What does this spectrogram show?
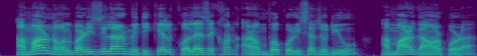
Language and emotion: Assamese, neutral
